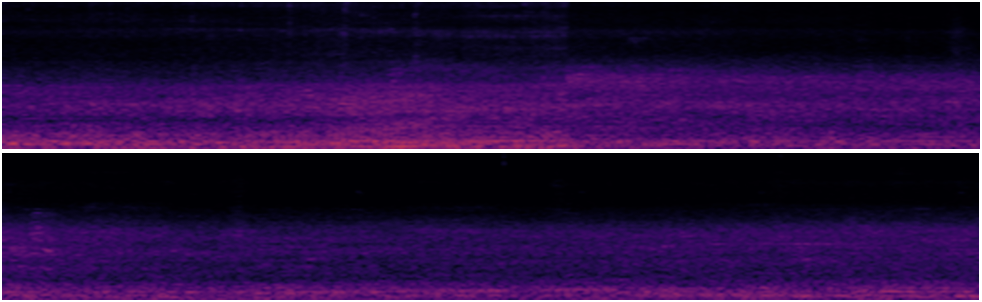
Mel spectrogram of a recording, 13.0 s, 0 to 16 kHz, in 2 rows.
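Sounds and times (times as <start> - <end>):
road noise: 0.0 - 13.0
vehicle engine humming: 0.0 - 13.0.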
